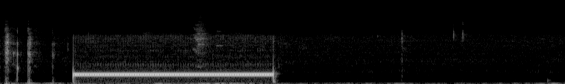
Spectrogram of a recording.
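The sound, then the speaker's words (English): A few quick clicks, then a loud, steady telephone ringing tone on the line of a call to Sonny Eanes, lasting about two seconds, followed by faint line hiss and quiet. “We'll see how long it takes Sonny Eanes to answer his phone.”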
